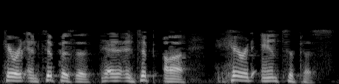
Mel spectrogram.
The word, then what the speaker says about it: Herod Antipas: Herod was Herod Antipas. That's how you say it.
